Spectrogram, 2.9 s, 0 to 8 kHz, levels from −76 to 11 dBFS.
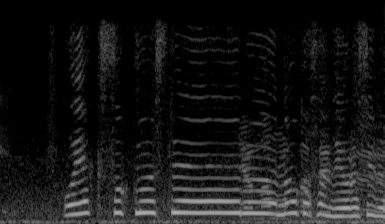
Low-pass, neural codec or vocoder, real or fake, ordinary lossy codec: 7.2 kHz; none; real; none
